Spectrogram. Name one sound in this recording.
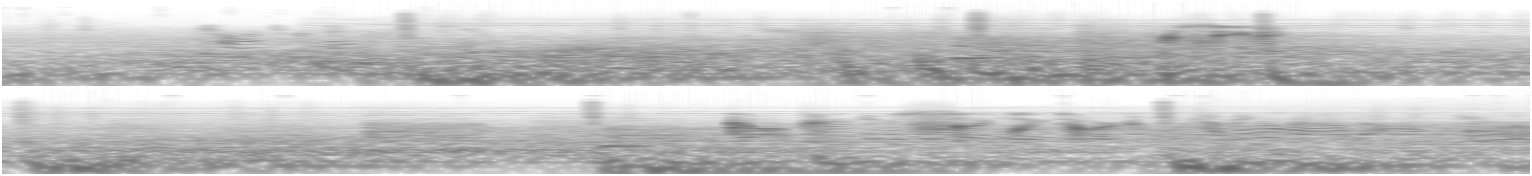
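Spaceships fire laser weapons in short bursts.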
